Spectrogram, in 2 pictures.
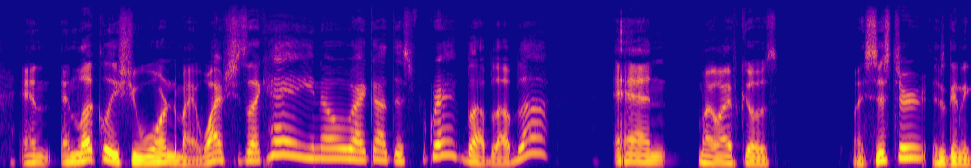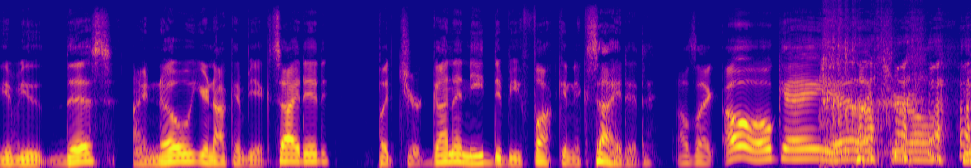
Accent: California, United States; we're all from California

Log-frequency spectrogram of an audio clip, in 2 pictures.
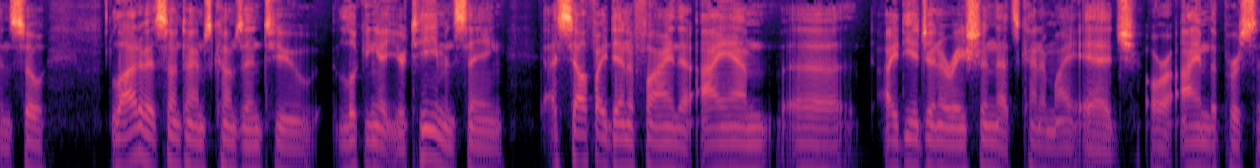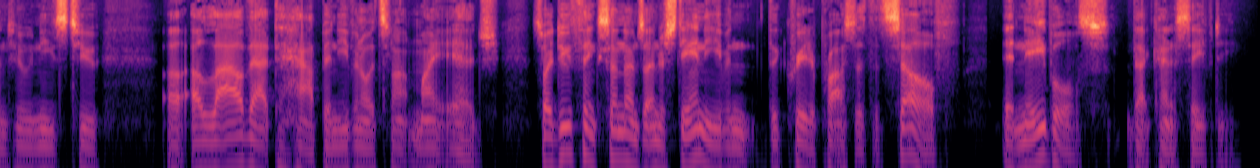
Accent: Bay Area near San Francisco, California, United States; I'm from the Bay Area near San Francisco

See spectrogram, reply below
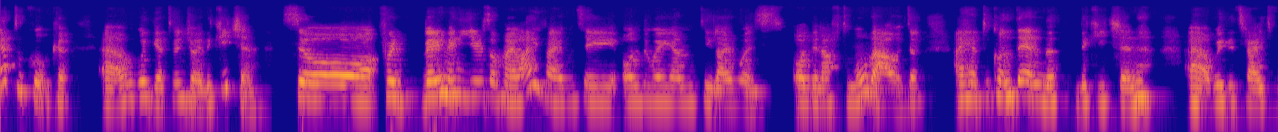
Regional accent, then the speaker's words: Italy; I'm a Jew and I come from Italy

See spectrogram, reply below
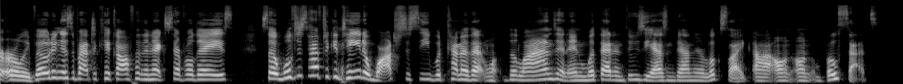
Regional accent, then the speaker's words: Georgia, United States; my home state of Georgia

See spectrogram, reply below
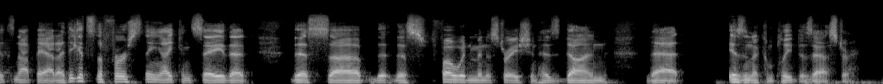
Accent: Northbrook, Illinois, United States; I grew up in Northbrook

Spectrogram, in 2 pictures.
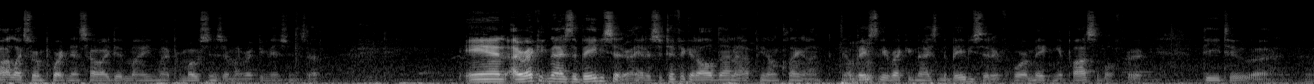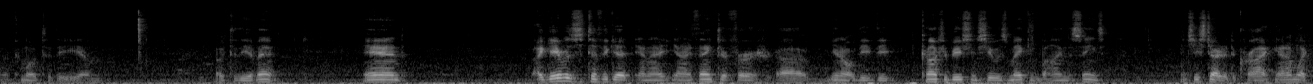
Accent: Halifax, Nova Scotia, Canada; We're from Halifax, and Sydney's about a six-hour drive from Halifax.

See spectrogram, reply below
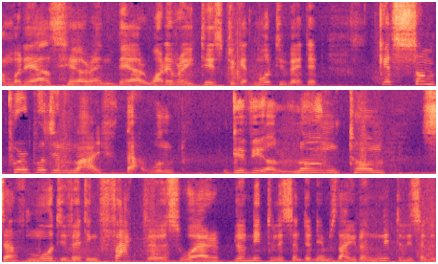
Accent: Nepal; moved away as an adult; also born or lived in United Kingdom; I was born in Nepal, I was raised in the Gurkhas

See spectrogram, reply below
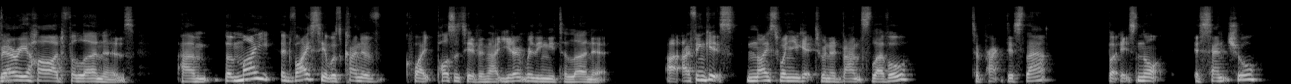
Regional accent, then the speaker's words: United Kingdom; despite being British

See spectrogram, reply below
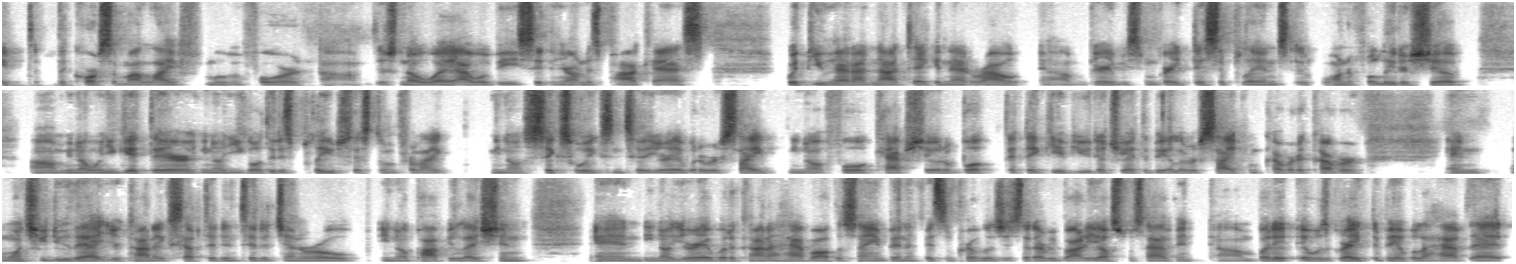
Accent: Minnesota, United States; I grew up in Minnesota

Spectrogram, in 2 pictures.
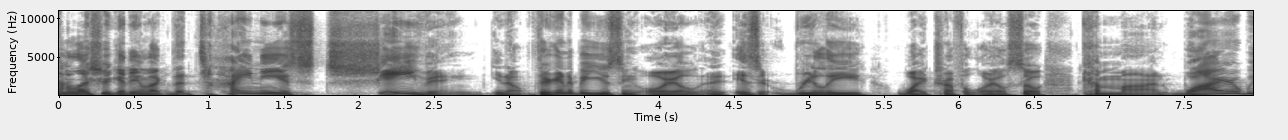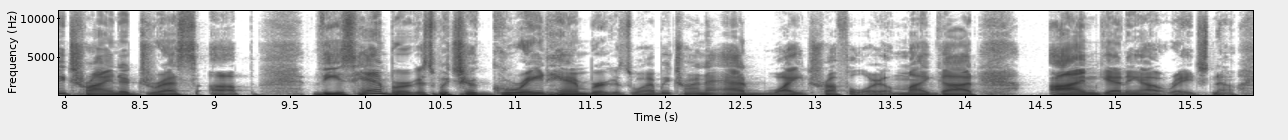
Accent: New England, United States; I'm from New England

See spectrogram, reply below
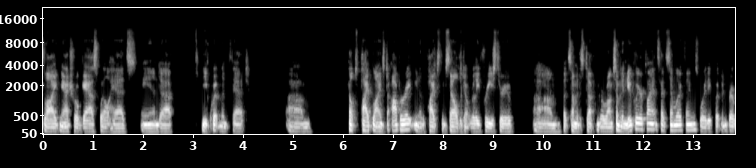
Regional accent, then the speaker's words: Texas Panhandle, United States; I grew up in the Panhandle

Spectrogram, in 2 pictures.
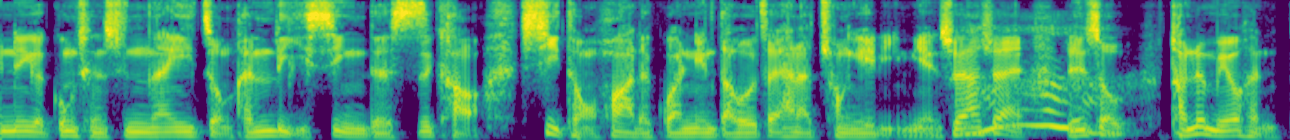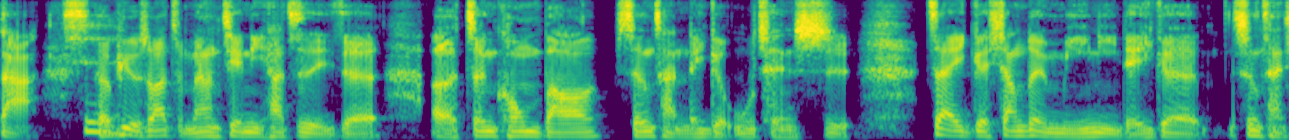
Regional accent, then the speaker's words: Changhua County, Taiwan; 突然发现很多人在脸书上面私讯我说：“哎，处长，我也是彰化人，我也是彰化人。”我说：“啊，你也是彰化人？”

